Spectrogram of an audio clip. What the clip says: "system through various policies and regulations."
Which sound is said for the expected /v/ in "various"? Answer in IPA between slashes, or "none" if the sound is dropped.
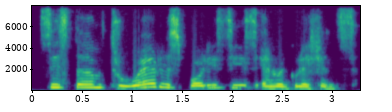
/w/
